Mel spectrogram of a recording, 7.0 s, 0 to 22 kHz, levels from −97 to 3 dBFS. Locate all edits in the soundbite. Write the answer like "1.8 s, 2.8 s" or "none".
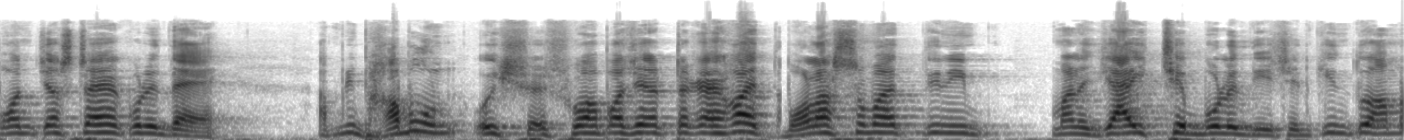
2.3 s, 3.8 s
